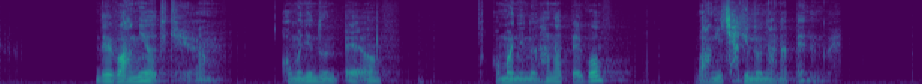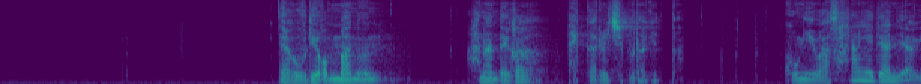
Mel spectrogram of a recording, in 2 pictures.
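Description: A middle-aged man speaks with animation through a microphone, in bursts with pauses.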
